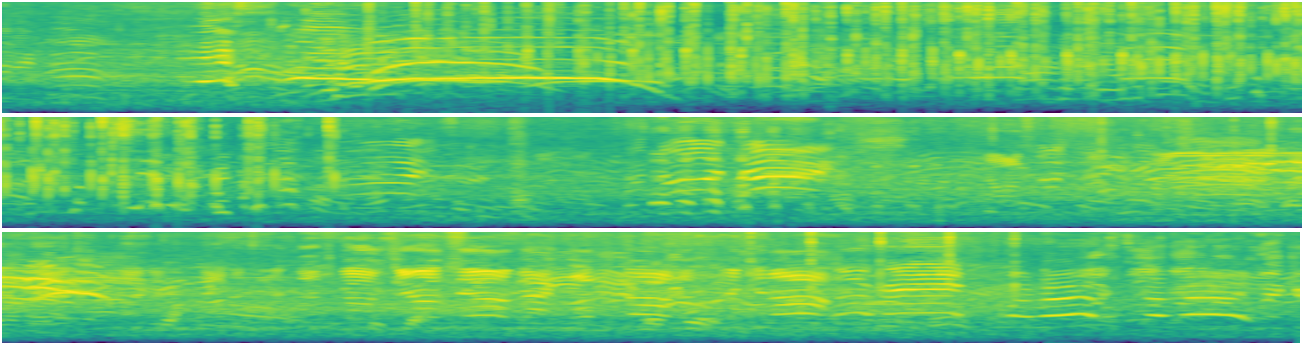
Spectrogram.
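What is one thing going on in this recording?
Young boys shout and cheer excitedly outdoors.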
